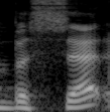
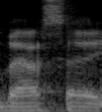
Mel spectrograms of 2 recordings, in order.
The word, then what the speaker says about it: Bassett: um I agree uh I think Angela Bessette is that how you say her name the mom uh uh Angela Bessette Angela Bassett yes I I anyway yeah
